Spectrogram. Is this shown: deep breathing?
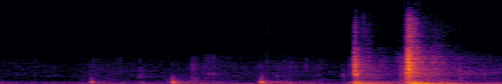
no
